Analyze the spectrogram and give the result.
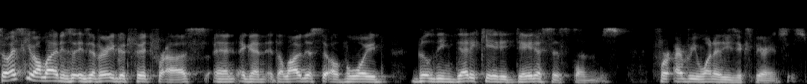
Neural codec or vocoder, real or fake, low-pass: codec, 24 kHz, 3 kbps, HILCodec; fake; 5.4 kHz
